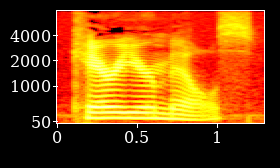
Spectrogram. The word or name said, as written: Carriers Mill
